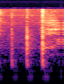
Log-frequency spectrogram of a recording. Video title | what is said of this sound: Abby Makes No Knead Bread | if you tap the bottom it almost sounds kind of hollow which is a good thing that means there's lots of air bubbles on the inside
